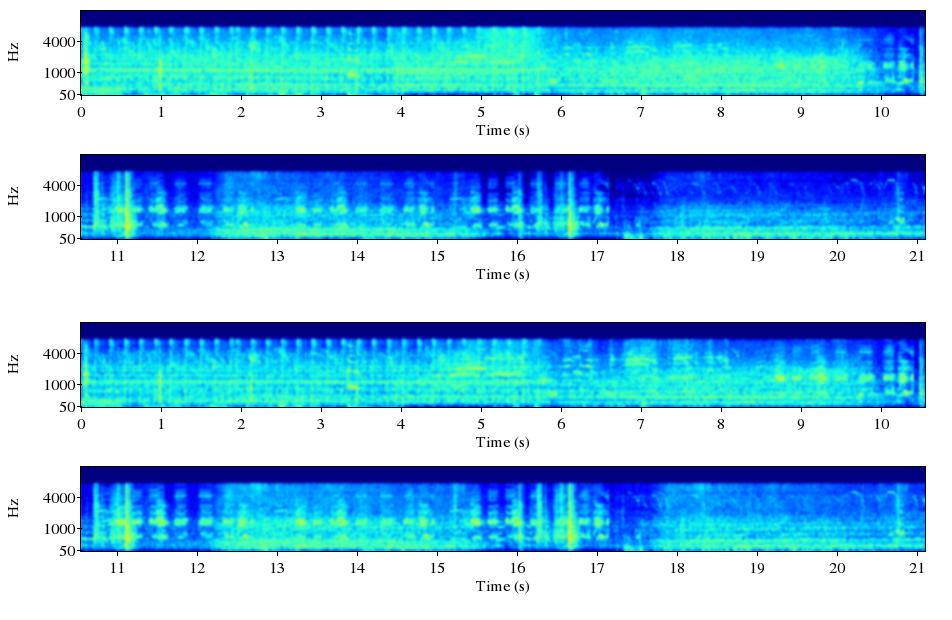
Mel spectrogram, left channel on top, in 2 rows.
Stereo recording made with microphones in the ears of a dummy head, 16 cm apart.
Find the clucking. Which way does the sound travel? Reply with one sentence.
In this clip you hear the clucking travel towards the right.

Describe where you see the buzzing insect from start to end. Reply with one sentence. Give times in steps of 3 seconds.
You can hear the buzzing insect on the left from 0 s, in the centre from 9 s and on the right from 12 s.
